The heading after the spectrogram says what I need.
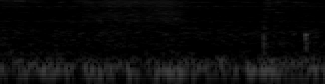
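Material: Nothing is struck.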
